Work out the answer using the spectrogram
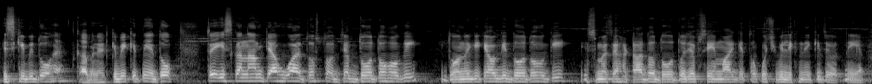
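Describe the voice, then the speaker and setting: A man teaching a class chemistry lesson. He asks the class questions and answers them himself, drawing out the key words slowly. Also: mid-range voice, steady tone. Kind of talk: blackboard lesson.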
